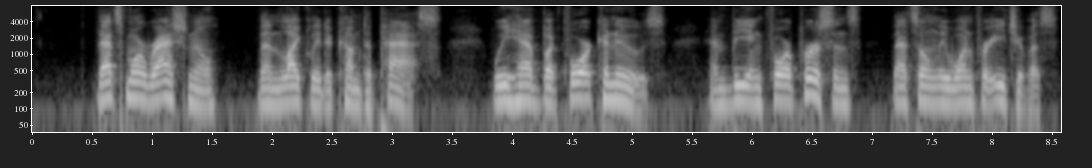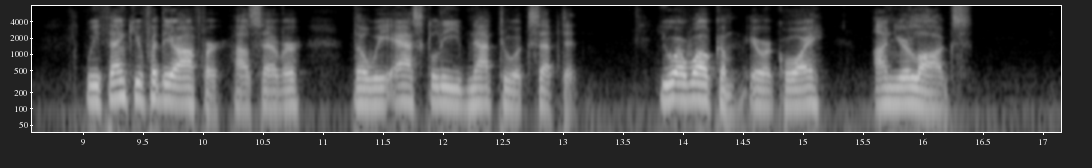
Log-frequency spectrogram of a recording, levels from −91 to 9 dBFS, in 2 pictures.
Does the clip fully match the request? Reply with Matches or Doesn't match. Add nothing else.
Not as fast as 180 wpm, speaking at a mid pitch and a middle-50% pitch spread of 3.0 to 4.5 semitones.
Doesn't match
